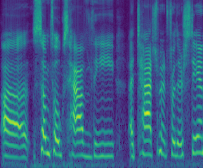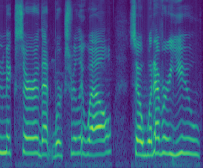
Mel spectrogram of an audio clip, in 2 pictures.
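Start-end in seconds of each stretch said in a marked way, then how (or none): none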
